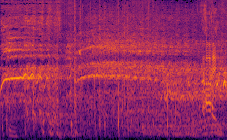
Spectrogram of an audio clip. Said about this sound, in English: I sat up in bed. I'm like, are there horses in my bedroom? Like, what is there a stampede? What is happening? Sits me straight up because it is disruptive.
